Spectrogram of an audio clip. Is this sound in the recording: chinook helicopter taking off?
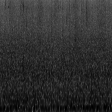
no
